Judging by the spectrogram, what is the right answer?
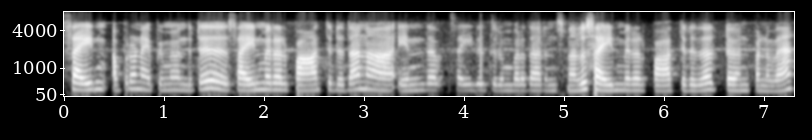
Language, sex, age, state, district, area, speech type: Tamil, female, 18-30, Tamil Nadu, Erode, rural, spontaneous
